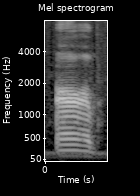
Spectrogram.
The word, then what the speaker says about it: herb: It's like they make fun of us for not saying the H in herb. Herb.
